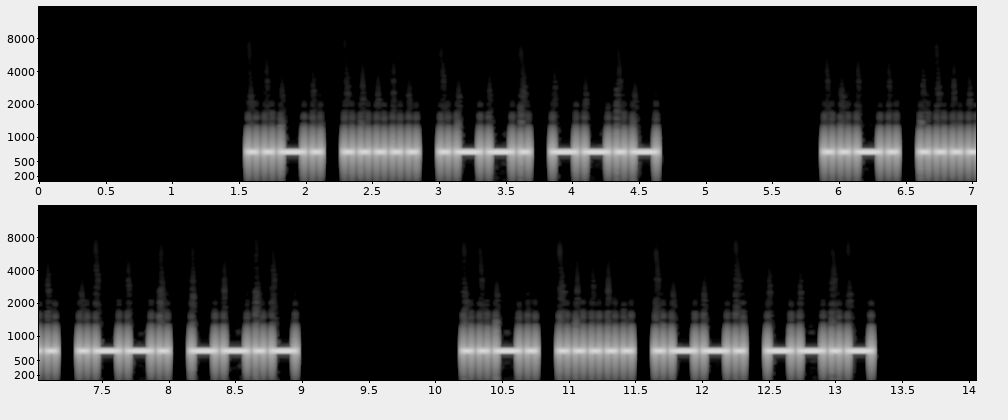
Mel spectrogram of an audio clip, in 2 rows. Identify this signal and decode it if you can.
Morse code, heard as a keyed tone, about 21 wpm, 700 Hz. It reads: F5PQ F5PQ F5PQ
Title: DXCC-100 Call Signs - 4 Characters - Repeated 3x - 20wpm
